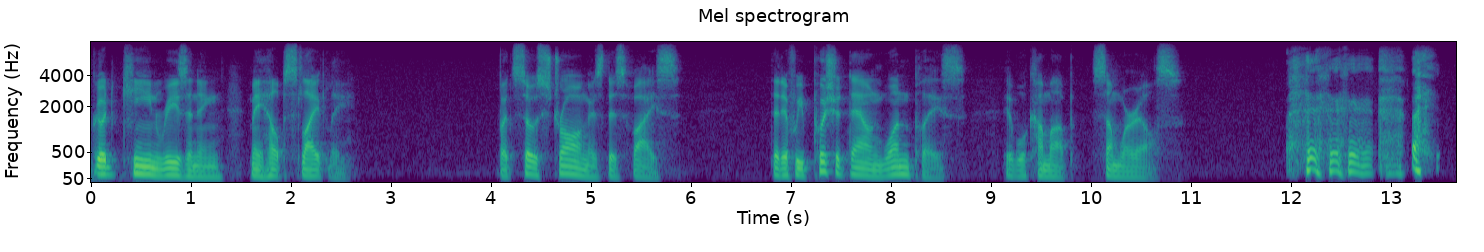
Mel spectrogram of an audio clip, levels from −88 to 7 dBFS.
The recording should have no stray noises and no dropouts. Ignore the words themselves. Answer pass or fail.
fail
